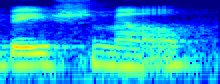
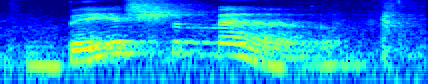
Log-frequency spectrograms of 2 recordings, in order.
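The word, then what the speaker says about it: béchamel: on the Ian bechamel it was pronounced it with a short e be Chanel be Chanel bechamel you just have to put an accent on it and it sounds proper that's a long e bed Oh bechamel I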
